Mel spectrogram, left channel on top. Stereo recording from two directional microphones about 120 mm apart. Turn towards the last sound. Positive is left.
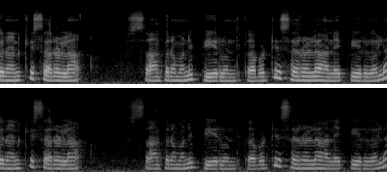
turn(degrees=50)  # may be behind; listen again after turning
